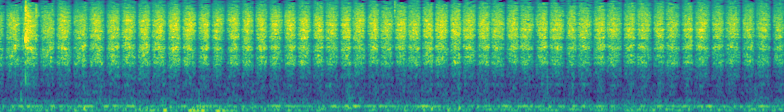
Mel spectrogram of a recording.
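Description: Long green acrylic nails scratch and rub back and forth across the front of a flat printed paperboard chocolate box held upright. The result is a steady, rapid series of bright, dry scratching strokes, about three per second, with a faint low hum underneath throughout.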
